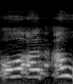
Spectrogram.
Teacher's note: जो ओ और औ है वो कंठ और ओष्ठ से बोला जाता है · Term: कंठोष्ठम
